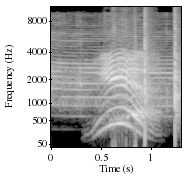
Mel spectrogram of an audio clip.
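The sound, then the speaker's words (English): A loud, brassy air horn blast swells and bends in pitch over a steady high drone, then two sharp percussive hits follow in quick succession. “Handcuff and motherfucking air horns.”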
